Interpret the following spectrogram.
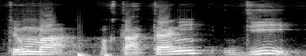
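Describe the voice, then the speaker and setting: A man's voice: fairly high pitch, lively intonation, normal speed. A man teaching French reading to Arabic speakers, patiently repeating each word and answering his own questions. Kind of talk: slow step-by-step reading lesson.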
